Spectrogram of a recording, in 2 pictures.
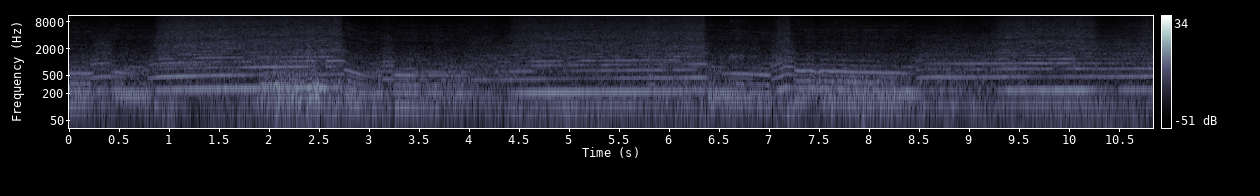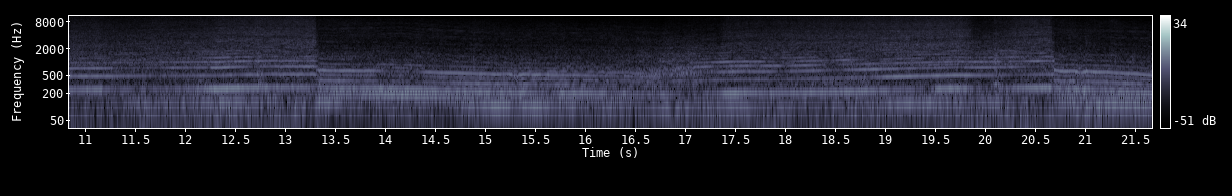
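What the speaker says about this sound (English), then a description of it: "I'm super impressed with how torquey this this NA rotary sounds" A naturally aspirated rotary-engined JDM race car in Assetto Corsa at the Nordschleife, heard as a continuous loud buzzing engine note that rises and falls through shifts and throttle changes, with faint tire noise and no talking.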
